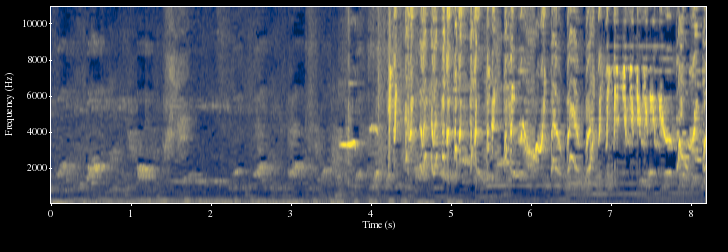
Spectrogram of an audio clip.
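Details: ['White-rumped shama from the songbird hobby scene: soft spaced whistles at first, then a loud burst of rapid, dense, high chattering and buzzy notes that continue to the end over a faint low hum.']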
